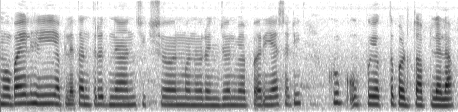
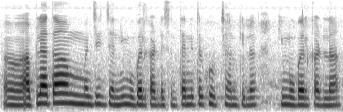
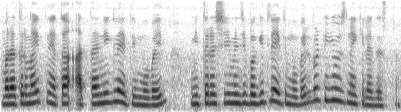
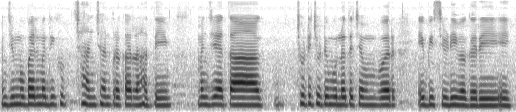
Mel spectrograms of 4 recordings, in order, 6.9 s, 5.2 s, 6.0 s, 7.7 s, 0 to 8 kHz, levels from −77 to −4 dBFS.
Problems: none marked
